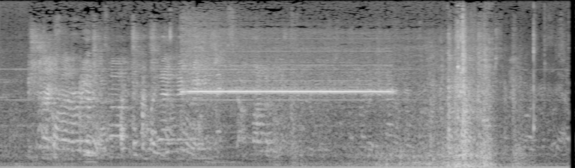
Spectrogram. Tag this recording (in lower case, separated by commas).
rail transport, vehicle, subway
